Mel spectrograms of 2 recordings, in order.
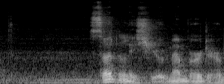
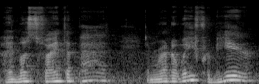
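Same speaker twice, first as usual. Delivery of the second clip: put-on high, anxious child's voice; high-pitched childlike worry; frightened little girl; 12 semitones higher than usual. A narrator's reading. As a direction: urge yourself to flee, as a scared girl. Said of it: "Now, quite afraid".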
